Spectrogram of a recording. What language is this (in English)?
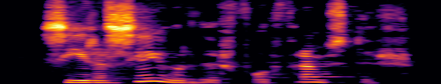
Icelandic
